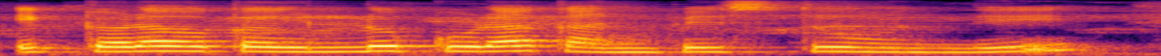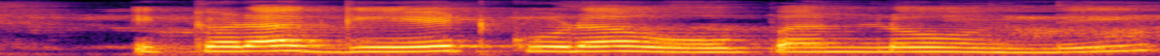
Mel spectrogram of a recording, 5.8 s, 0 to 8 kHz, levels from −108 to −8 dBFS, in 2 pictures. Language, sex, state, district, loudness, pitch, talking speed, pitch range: Telugu, female, Andhra Pradesh, Sri Satya Sai, -15 LUFS, 245 Hz, 125 wpm, 230-260 Hz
